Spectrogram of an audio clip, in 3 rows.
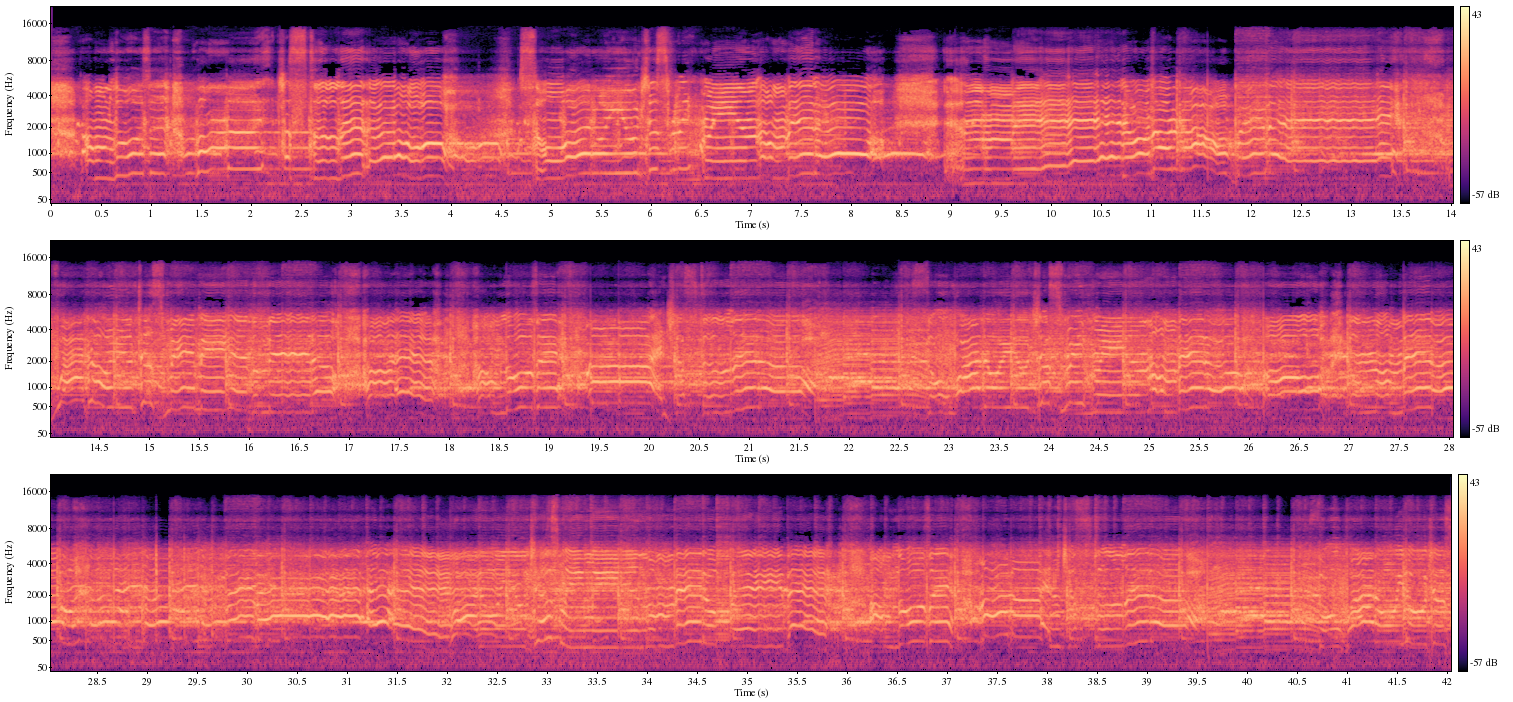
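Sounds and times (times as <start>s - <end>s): pop song with high vocals: 0.0s - 42.0s.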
